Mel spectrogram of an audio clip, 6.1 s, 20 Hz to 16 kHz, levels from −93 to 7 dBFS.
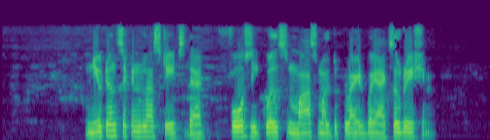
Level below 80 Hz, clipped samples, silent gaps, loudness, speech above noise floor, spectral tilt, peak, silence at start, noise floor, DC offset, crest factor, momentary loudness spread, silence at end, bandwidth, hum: -54 dBFS; under 0.1%; none; -15 LUFS; 57 dB; -3.5 dB/octave; -2 dBFS; 1.1 s; -72 dBFS; under 0.1%; 16 dB; 5 LU; 0.75 s; 8.2 kHz; none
